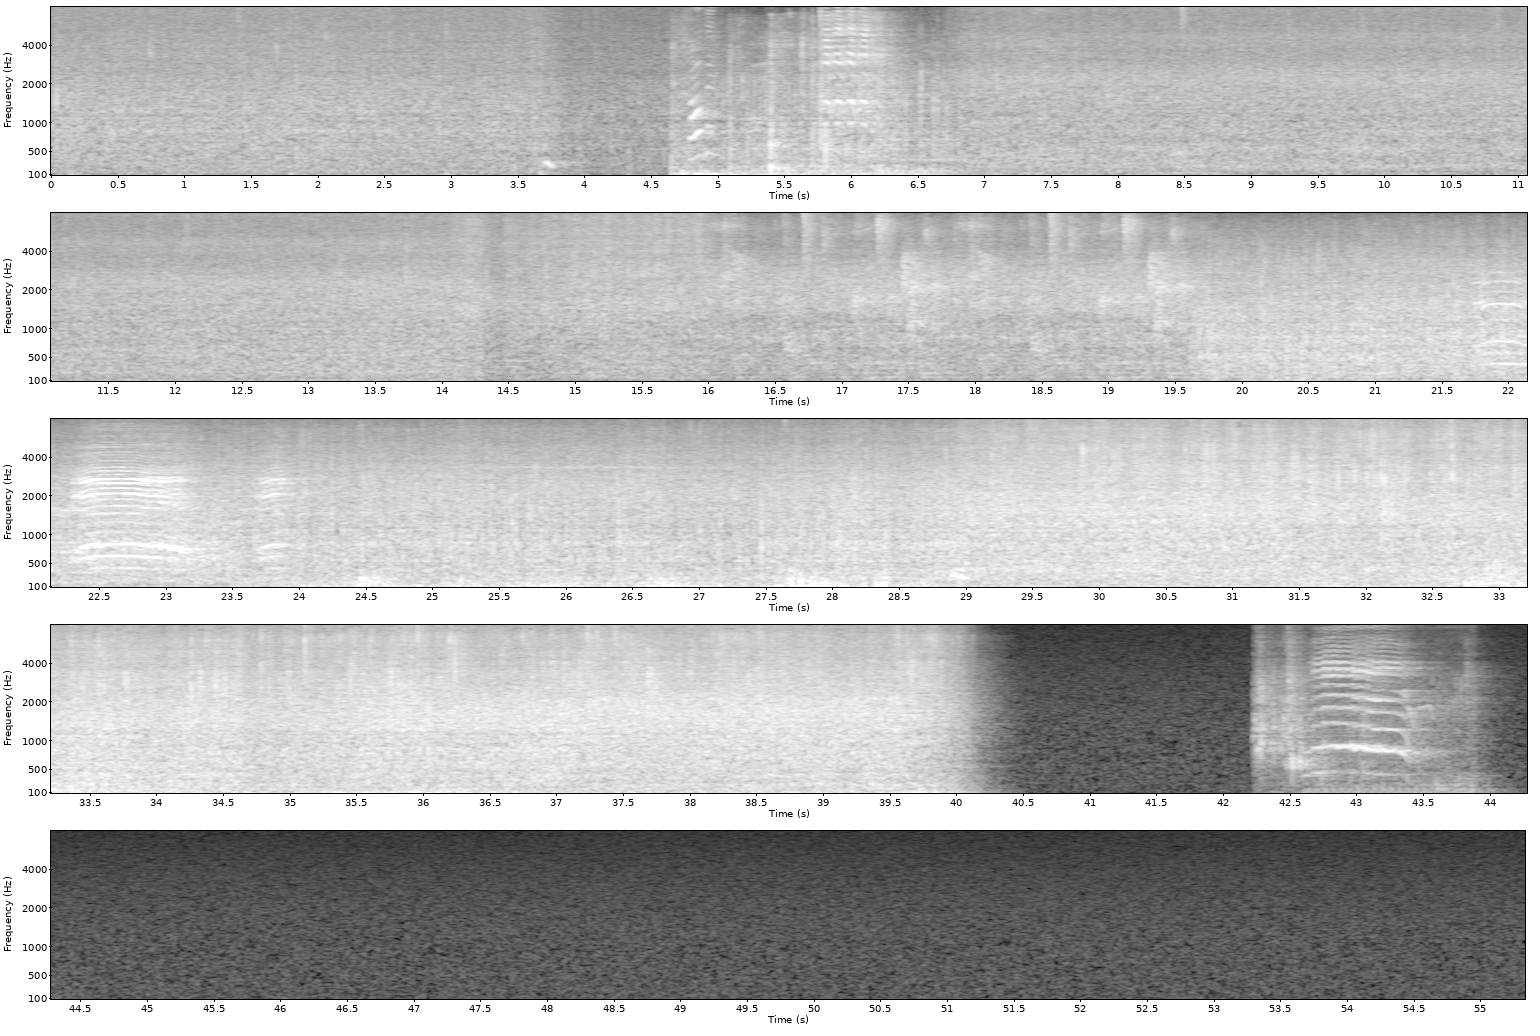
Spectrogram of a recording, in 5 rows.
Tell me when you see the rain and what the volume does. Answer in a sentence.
The rain can be heard from 0.0 to 40.1 s, getting louder.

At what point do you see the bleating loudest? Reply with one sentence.
The volume of the bleating peaks at 23 seconds.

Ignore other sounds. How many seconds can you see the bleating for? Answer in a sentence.
The bleating can be heard for 6 seconds in total.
